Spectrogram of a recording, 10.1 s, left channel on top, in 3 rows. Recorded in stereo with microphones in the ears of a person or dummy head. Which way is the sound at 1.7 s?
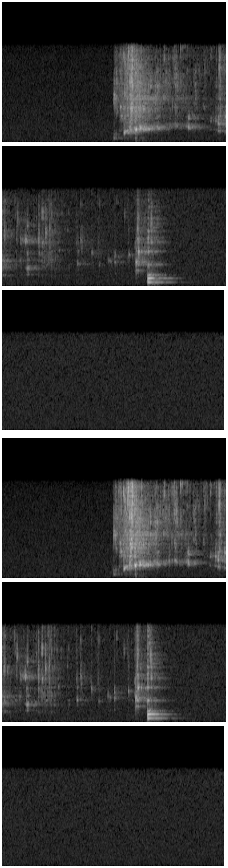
65° right (ahead or behind).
